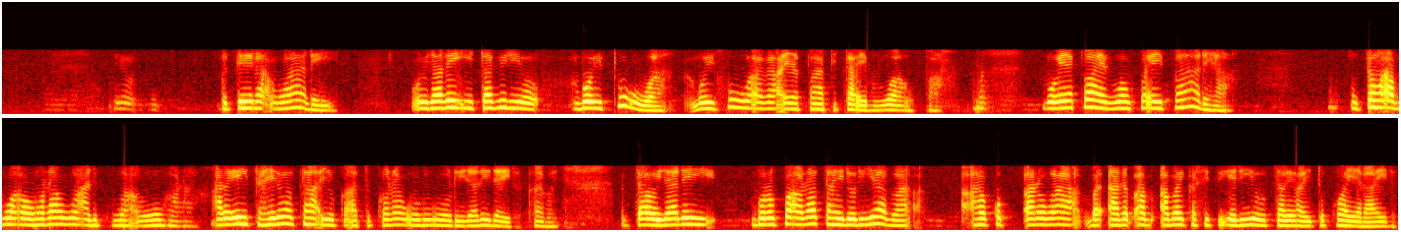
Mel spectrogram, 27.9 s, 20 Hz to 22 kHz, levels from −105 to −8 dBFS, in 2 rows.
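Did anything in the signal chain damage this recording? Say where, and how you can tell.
Yes. The network forced an AMR rate drop from 12.2 to 4.75 kbps at 1.18–3.36 s and 13.52–16.42 s, so the narrowband speech turns buzzy and synthetic, then recovers.

At the driver or buffer stage, a dropped buffer (overrun) is the likely cause of small jumps forward, around 20 ms lost, at 8.66 s, 15.2 s and 26.92 s, just after "a bai kasipieriou".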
